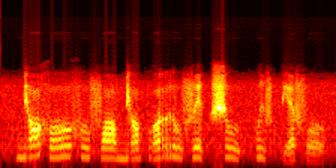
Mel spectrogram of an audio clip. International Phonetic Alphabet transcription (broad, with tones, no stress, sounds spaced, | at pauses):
bʲ ɔ˧˥ x oː˧˥ x u˧ f ɔː˧ bʲ ɔː˧˥ kʷ ɔ˧˥ r u˥˩ f eː˥˩ kʷ ʃ uː˥˩ ʔ kʷ i˥˩ f pʲ ɛ˧˥ f o˥˩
